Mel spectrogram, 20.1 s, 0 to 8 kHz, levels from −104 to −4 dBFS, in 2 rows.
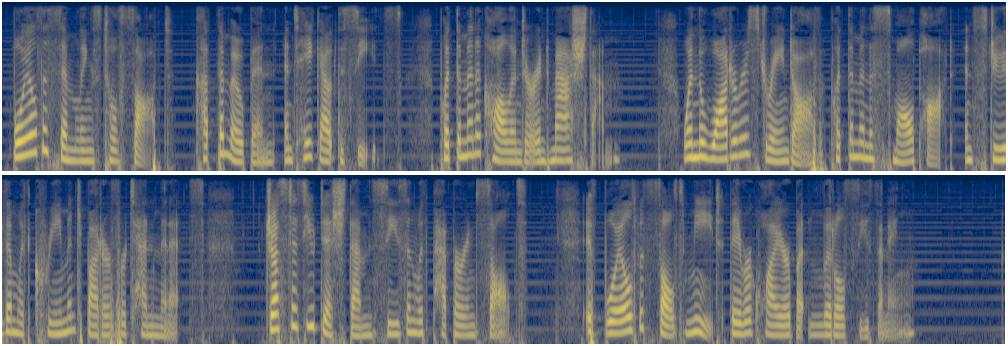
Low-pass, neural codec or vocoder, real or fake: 7.2 kHz; none; real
